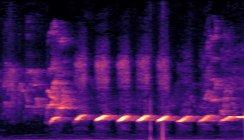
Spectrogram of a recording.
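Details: Dagbal kintamani mountain white-eye repeating a clear rising chirped note roughly five times a second, eight or nine in a row, over soft high chatter, with a couple of sharp clicks.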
